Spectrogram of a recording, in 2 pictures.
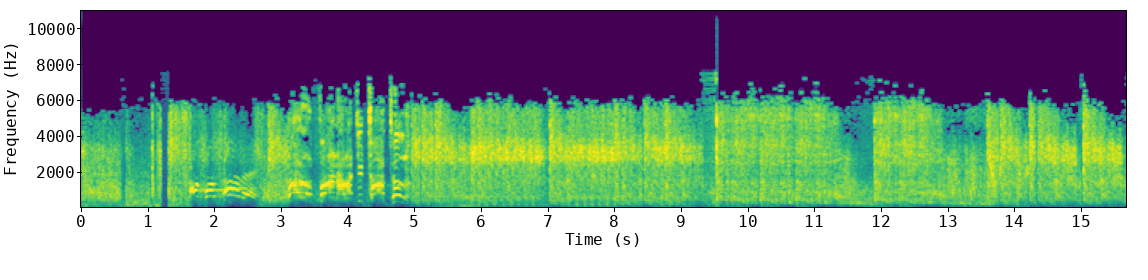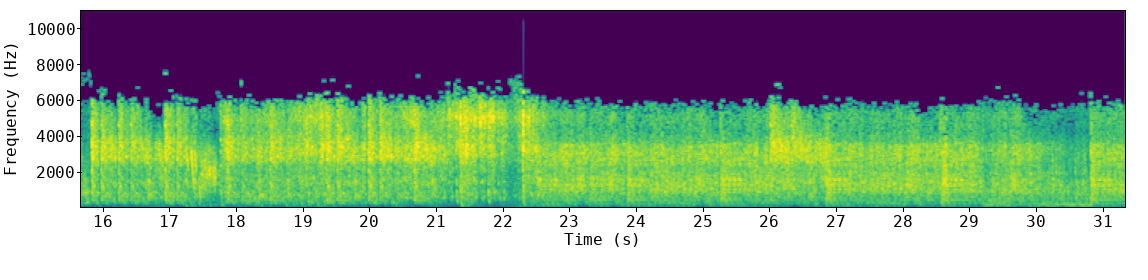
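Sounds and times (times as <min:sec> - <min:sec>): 
artillery barrage explosions on tanks and rifle companies: 0:00.0 - 0:31.3
gunfire in battle: 0:00.0 - 0:31.3
voices in battle: 0:01.6 - 0:05.0.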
